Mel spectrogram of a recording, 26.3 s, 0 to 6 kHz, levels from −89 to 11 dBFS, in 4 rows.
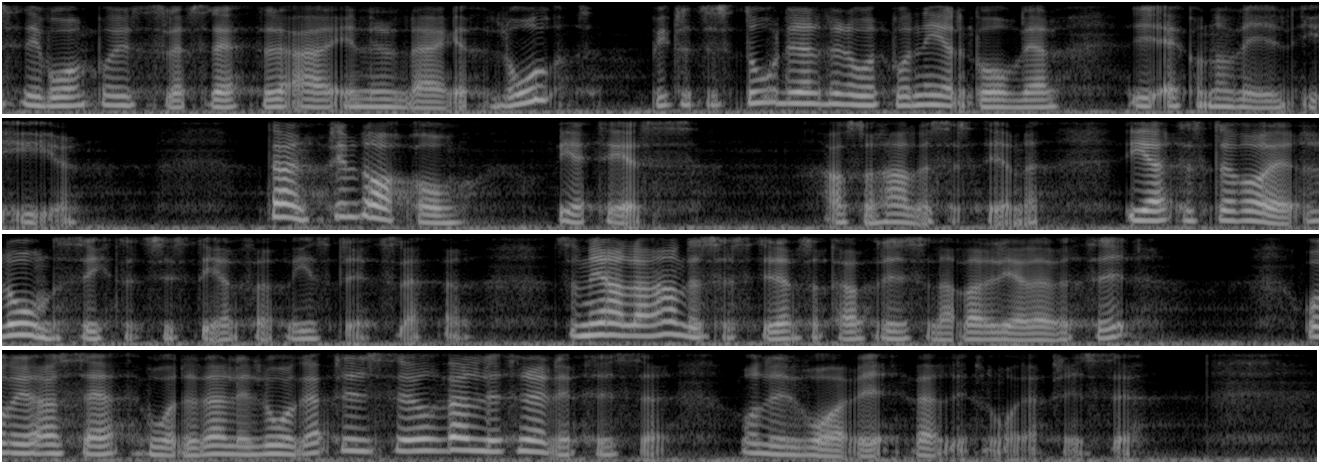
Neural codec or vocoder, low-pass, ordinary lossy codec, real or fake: autoencoder, 22.05 kHz, a latent of 192 numbers a frame, VITS, trained on many speakers; 5.4 kHz; none; fake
